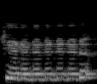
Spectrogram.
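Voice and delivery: rapid rolled gurgle, held high; imitated pouring sound. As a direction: mimic oil glugging out. Imitates oil pouring into vessels.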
